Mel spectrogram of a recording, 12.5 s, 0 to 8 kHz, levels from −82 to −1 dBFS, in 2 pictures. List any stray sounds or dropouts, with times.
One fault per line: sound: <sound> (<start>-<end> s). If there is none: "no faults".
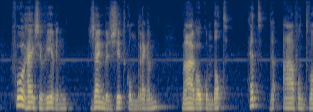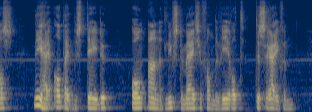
no faults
